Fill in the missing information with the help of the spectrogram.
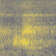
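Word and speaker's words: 马尾: 尾巴啊，这个正确发音念蚁，蚂蚁。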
